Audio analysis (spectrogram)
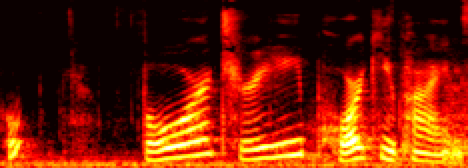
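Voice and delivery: ordinary delivery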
